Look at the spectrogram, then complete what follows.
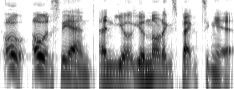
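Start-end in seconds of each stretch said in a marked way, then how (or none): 0.0-1.0 high, loud startled take; jokey shock at the abrupt cut; mock surprise. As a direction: act caught off guard by the sudden ending. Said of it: "You're like".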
